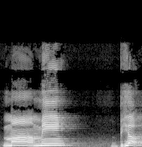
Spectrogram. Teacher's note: भय नहीं बोलना, आधा भ है ना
